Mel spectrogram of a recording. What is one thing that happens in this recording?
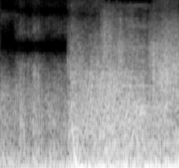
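A loud whoosh sweeps down and a blast bursts out.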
